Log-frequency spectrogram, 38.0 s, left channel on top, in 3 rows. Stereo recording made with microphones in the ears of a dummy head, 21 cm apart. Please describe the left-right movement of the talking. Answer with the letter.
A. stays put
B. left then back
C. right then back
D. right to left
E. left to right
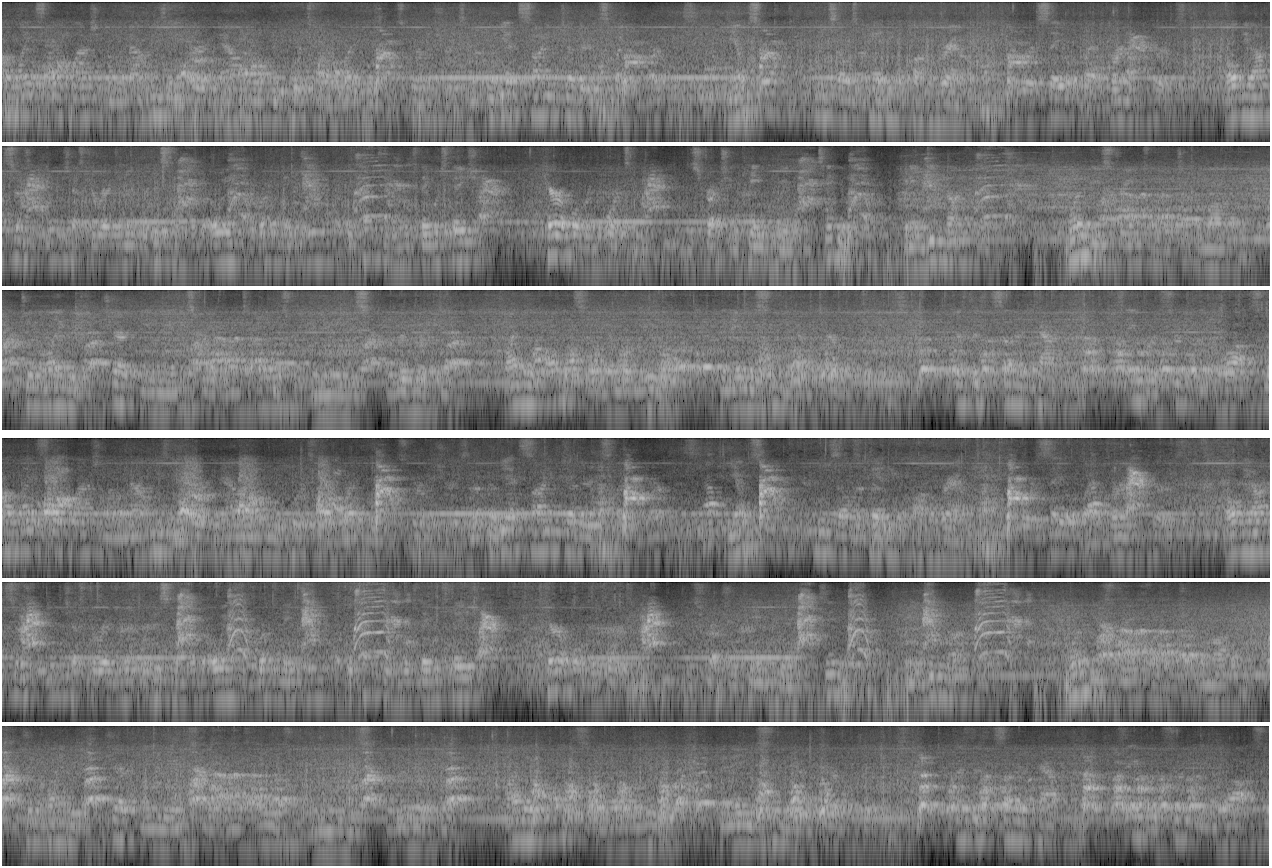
C.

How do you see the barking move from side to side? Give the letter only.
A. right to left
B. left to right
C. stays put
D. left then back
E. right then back
C.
